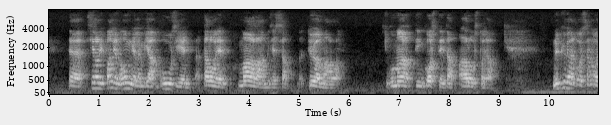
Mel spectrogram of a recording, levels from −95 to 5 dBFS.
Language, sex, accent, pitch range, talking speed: Finnish, male, native, 130-160 Hz, 80 wpm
